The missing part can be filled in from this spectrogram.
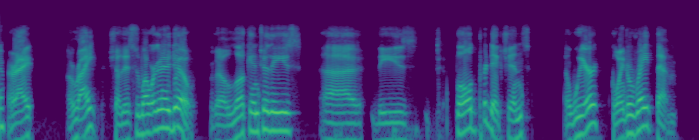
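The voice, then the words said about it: Imitates another person's voice. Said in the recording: “is my best Adam Schefter impersonation ... That's more Jim Rome.”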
